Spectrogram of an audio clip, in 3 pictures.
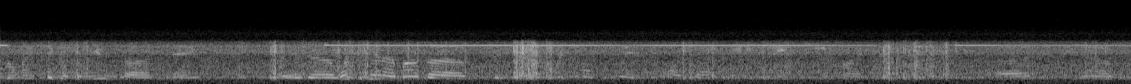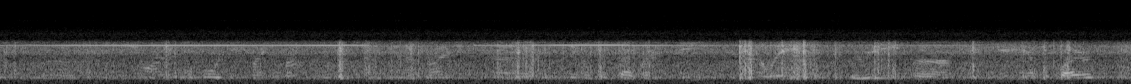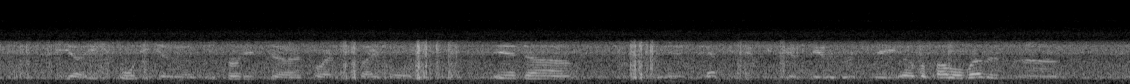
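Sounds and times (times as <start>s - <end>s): hissy radio band noise: 0.0s - 33.9s
weak speech over radio: 0.0s - 33.9s.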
